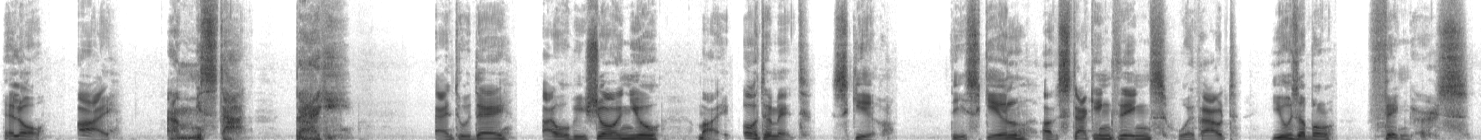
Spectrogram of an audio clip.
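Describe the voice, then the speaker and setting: A man plays an earnest male puppet in a talent show act. He speaks slowly and formally in a forceful, hard-edged voice, halting and full of self-importance. The recording is dry. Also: medium pitch, no echo. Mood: self-important. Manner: halting, formal showman delivery.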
